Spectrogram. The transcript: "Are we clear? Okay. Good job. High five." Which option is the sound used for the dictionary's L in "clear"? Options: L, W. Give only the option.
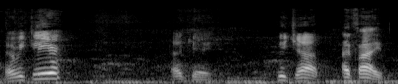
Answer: L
